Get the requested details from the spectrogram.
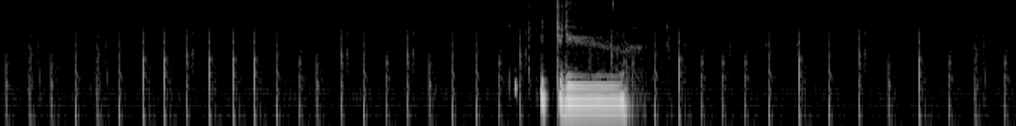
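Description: Quick footsteps tap steadily on stone.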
